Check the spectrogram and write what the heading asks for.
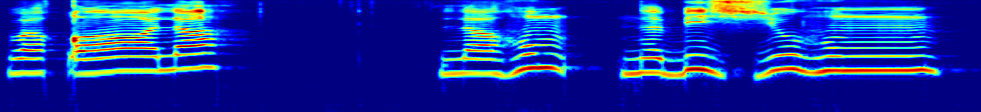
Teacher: میم ساکن کے بعد نون ہے، اظہار شفوی کا قاعدہ لگتا ہے، یعنی میم ساکن پر غنہ نہیں کرتے۔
